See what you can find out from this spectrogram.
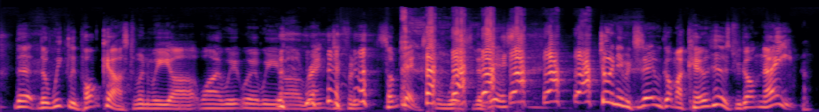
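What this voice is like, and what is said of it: Bad mixed Australian, posh, South African accent. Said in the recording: “Terrible accent. ... You sound like slightly Australian, slightly posh boy. ... I put a South African into in there ... as well. ... Yeah, it's like a South African twang.”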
